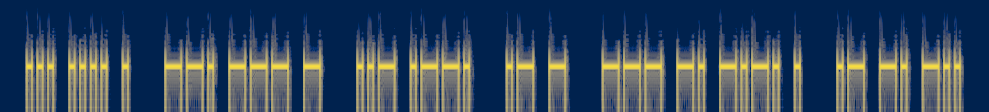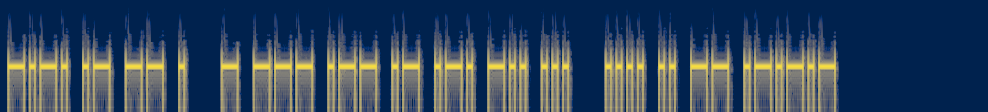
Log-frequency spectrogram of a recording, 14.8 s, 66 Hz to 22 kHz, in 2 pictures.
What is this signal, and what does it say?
Morse code, heard as a keyed tone, about 30 wpm, 700 Hz. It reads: SHE GOT UP AT ONCE AND CAME TOWARDS HIM.
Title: Sentences from Top 1100 Words 30wpm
